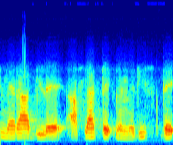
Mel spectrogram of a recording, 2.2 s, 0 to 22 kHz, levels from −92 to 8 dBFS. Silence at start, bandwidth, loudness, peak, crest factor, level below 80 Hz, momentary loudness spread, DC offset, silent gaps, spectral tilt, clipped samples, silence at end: 0 s; 5.4 kHz; -17 LUFS; 0 dBFS; 16 dB; -70 dBFS; 8 LU; under 0.1%; none; -7 dB/octave; under 0.1%; 0 s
